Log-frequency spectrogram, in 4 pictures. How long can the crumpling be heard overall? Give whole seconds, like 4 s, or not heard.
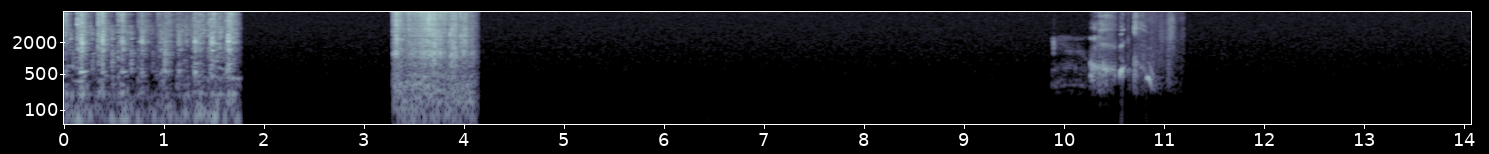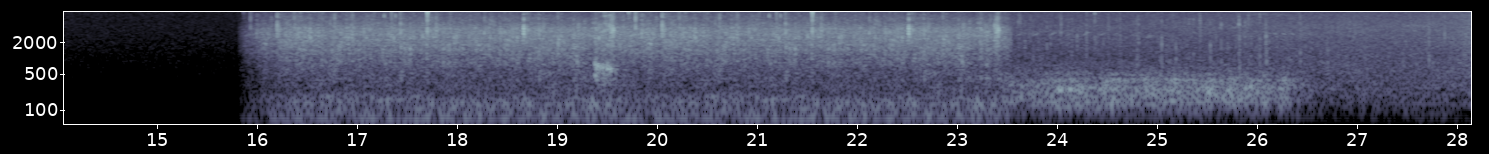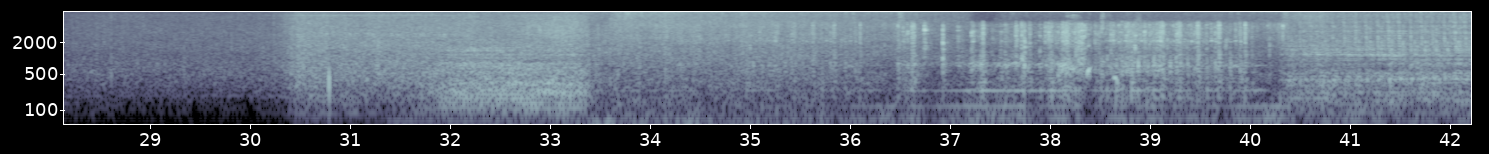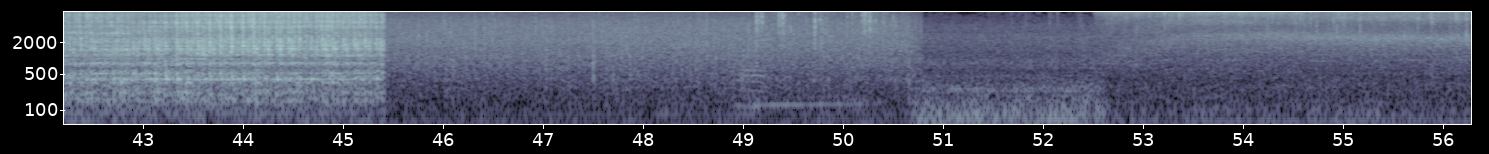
2 s.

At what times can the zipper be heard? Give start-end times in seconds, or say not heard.
not heard.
